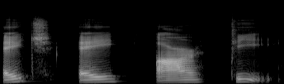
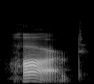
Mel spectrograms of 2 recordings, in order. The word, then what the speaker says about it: hard: 아니고 hard 하 뒤에 리을 받침이 따로 오는 형태입니다.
